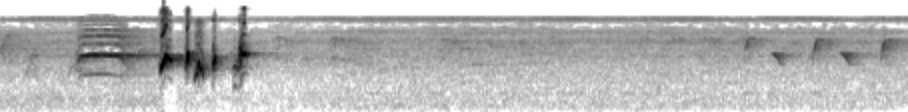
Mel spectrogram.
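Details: Bulbul mating call played as a lure for young birds: one short burst of rich, bubbly notes after a brief faint whistle, then quiet with a few soft, distant chirps.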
